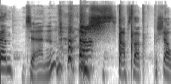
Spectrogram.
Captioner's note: laughter, clapping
